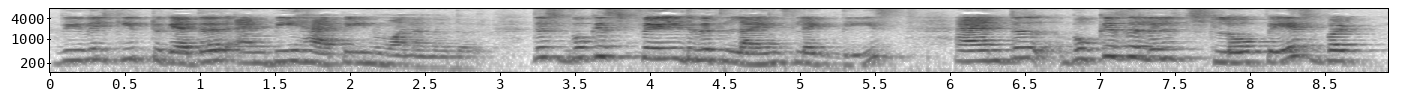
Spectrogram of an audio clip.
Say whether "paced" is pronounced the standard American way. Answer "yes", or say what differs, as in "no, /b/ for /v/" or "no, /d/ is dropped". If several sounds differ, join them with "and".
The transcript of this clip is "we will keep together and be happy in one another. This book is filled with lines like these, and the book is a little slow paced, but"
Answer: no, /f/ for /p/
